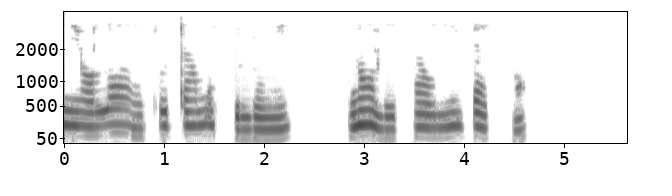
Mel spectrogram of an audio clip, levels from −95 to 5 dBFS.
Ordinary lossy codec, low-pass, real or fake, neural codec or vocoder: none; 3.6 kHz; real; none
